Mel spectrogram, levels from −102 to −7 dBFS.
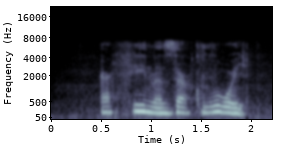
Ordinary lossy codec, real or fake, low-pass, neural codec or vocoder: none; fake; 7.2 kHz; codec, 16 kHz, 2 kbps, FunCodec, trained on LibriTTS, 25 frames a second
